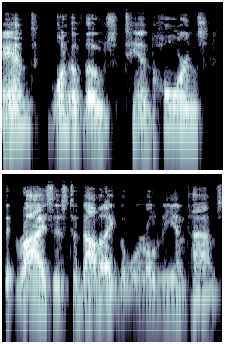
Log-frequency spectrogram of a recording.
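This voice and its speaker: At a fairly slow pace, a man speaks with a medium pitch, ordinary pitch variation and big swings in loudness. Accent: Southern US. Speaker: preacher. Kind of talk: bible prophecy teaching. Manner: conversational.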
